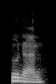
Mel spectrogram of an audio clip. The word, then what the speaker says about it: Hunan: How do you pronounce that? Hunan.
